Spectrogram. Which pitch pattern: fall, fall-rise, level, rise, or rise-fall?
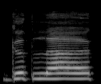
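level. The pitch stays flat throughout. The speaker is uncertain and hesitant. "the level tone"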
